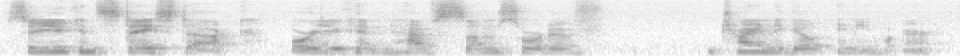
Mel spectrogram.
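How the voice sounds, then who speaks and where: A woman's voice: mid-range voice, level tone, moderate pace, gravelly, a little hiss or hum, low-quality recording. Upbeat woman co-hosting a chat. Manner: upbeat, laughs often, quotes others in bright voices. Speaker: podcast co-host. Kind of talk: casual chat.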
